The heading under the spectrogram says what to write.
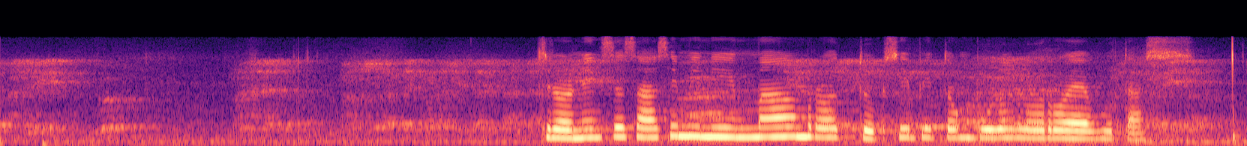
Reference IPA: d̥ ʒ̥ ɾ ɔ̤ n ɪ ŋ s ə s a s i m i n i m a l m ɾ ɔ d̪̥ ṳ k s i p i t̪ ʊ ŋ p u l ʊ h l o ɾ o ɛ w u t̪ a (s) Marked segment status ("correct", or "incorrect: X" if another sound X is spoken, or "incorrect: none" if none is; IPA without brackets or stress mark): correct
